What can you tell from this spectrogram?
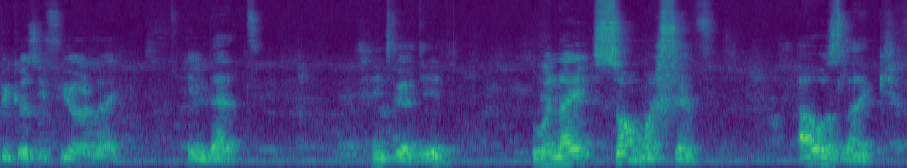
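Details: Adult male footballer who has stammered since about age six; stammer varies day to day; stammering.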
